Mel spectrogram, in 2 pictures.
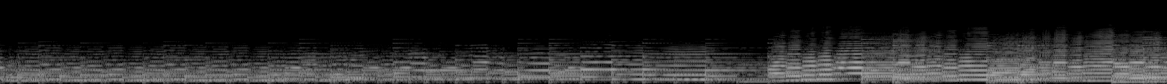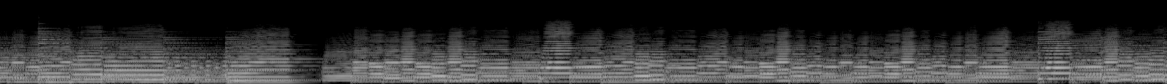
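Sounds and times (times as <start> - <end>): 
trombone sonata: 0.0 - 23.3.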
